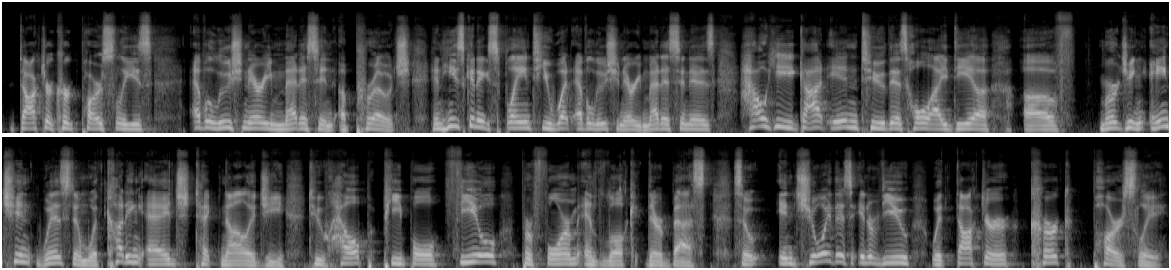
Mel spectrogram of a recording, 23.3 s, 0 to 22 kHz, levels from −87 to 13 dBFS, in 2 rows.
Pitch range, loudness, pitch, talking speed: 135-175 Hz, -20 LUFS, 150 Hz, 125 wpm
